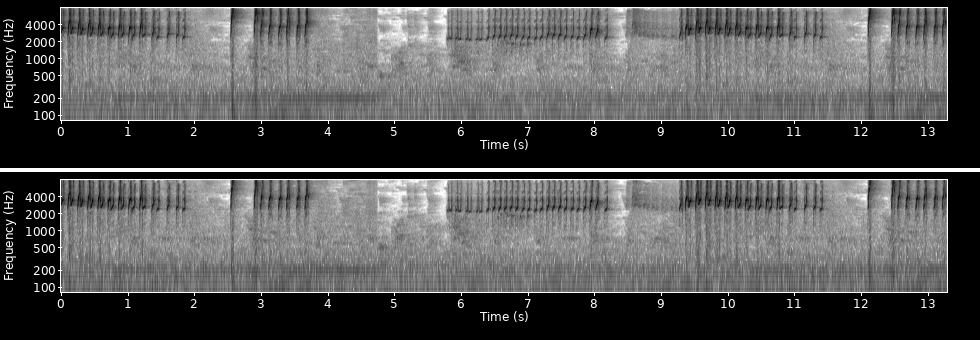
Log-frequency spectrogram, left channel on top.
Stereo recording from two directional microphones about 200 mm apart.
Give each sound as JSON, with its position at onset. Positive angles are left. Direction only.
{"t": 0.0, "sound": "bird", "side_deg": -20}
{"t": 2.5, "sound": "chirp", "side_deg": -10}
{"t": 5.8, "sound": "bird", "side_deg": -20}
{"t": 9.2, "sound": "chirp", "side_deg": -20}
